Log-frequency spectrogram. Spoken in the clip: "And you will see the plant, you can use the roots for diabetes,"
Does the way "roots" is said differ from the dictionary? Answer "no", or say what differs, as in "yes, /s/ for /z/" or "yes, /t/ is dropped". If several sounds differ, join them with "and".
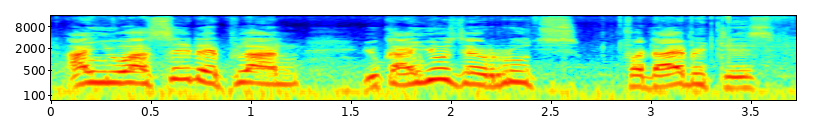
no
